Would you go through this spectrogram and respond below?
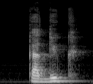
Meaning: broken
- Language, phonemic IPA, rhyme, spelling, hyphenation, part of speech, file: Dutch, /kɑˈdyk/, -yk, kaduuk, ka‧duuk, adjective, Nl-kaduuk.ogg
